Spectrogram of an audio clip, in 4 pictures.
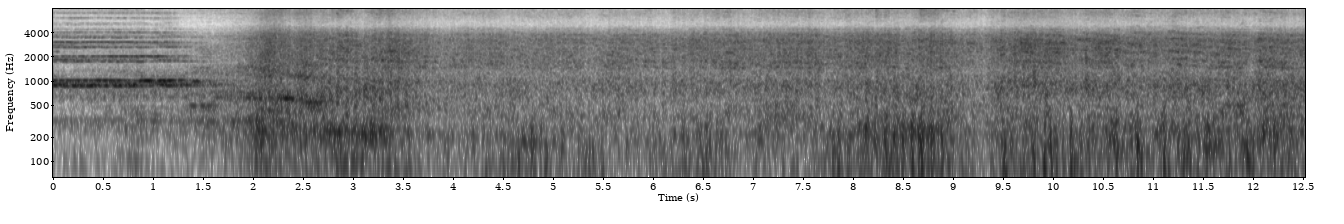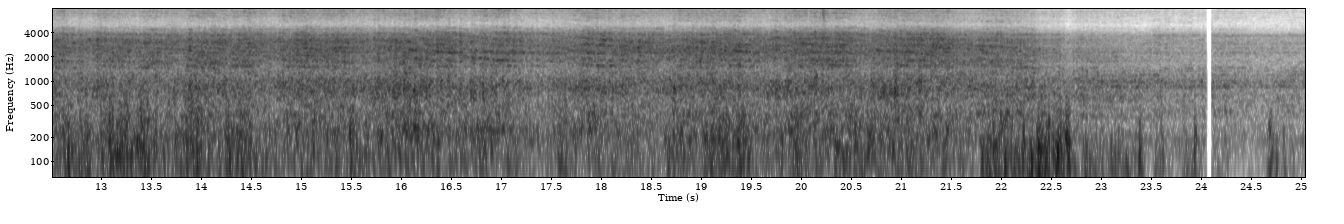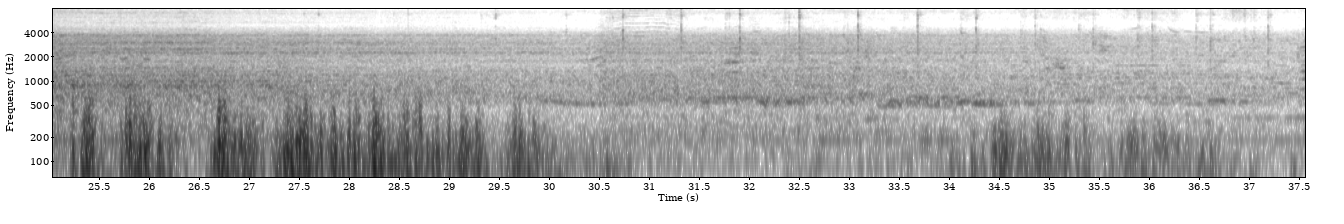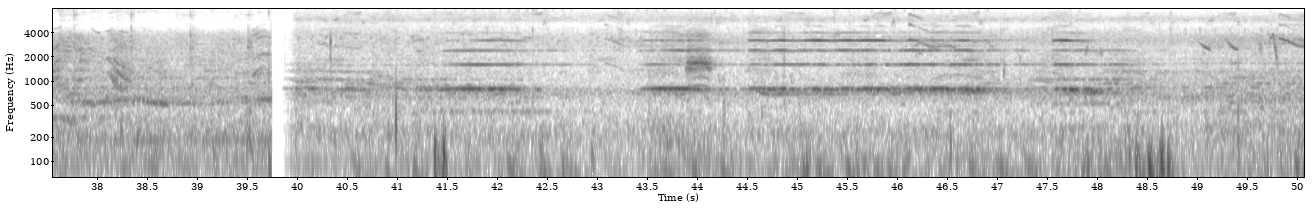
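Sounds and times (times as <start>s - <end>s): locomotive horn: 0.0s - 3.0s, 41.2s - 49.3s
train passing close by: 0.0s - 50.0s
wheels clacking over rail joints: 1.8s - 22.8s.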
